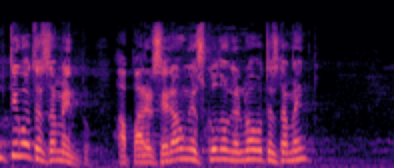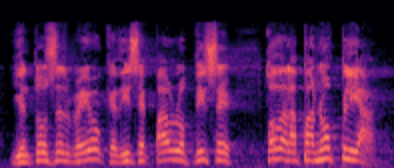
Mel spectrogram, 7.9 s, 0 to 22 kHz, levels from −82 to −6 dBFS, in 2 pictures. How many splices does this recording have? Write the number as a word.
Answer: one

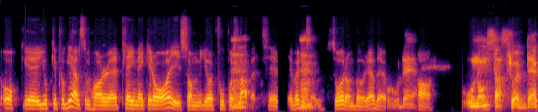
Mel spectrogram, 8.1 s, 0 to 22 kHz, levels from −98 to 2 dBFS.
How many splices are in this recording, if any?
two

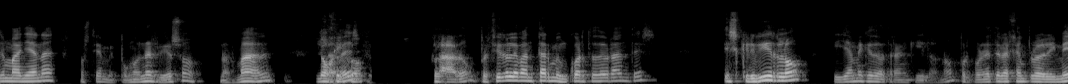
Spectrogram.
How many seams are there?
one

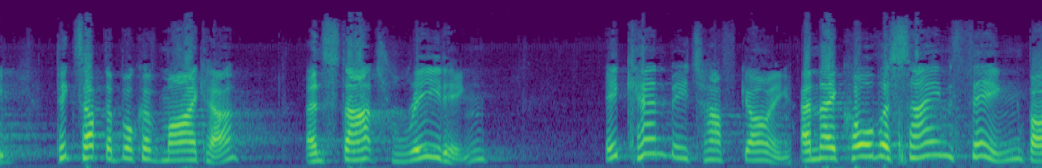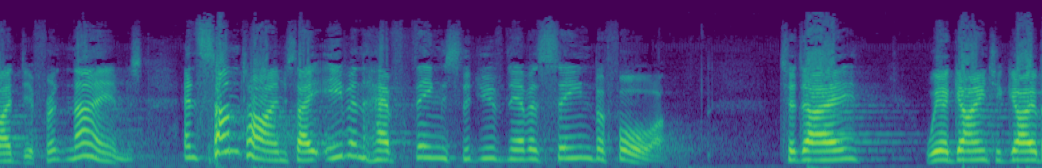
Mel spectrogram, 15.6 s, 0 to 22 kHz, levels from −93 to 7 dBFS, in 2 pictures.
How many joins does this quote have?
one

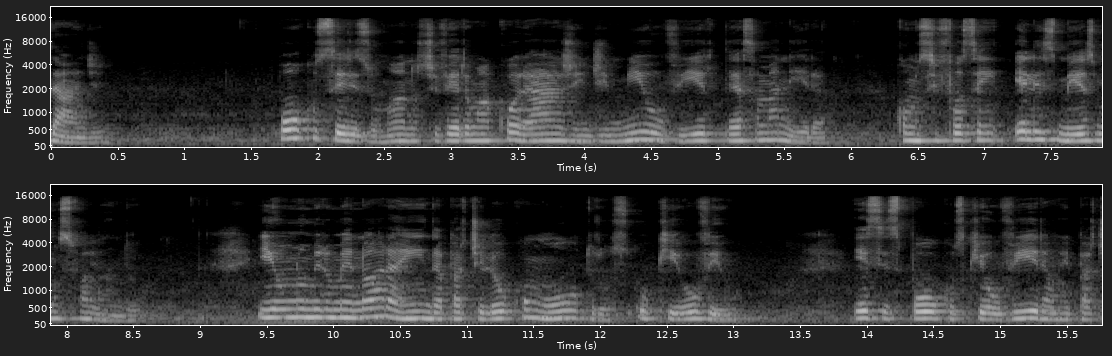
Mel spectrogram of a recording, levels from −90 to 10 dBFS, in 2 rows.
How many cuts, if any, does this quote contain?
one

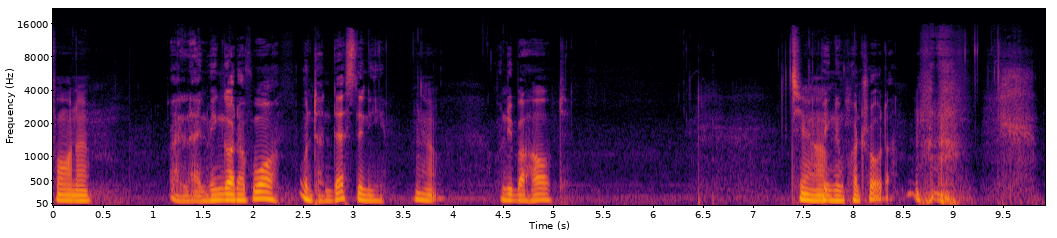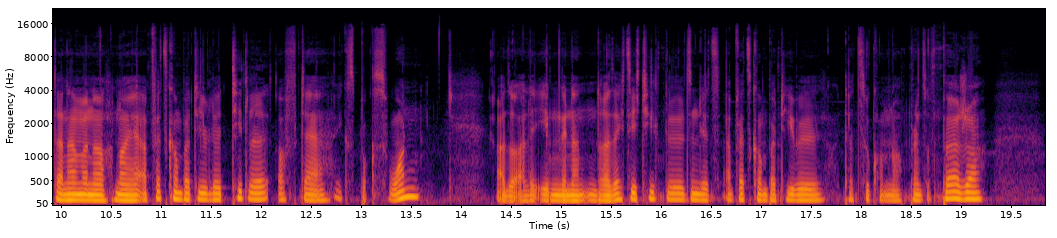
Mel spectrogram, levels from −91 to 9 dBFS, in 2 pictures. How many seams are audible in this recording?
one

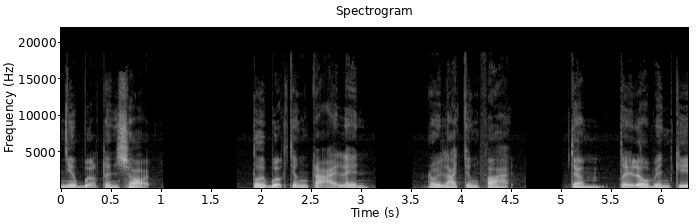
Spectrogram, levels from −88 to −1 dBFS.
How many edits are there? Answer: one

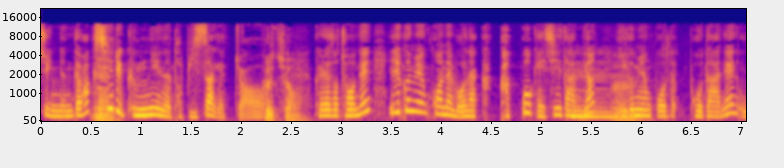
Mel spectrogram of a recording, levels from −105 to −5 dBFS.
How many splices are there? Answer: zero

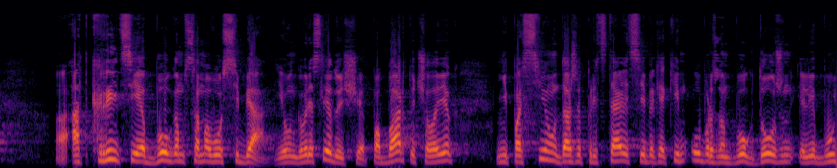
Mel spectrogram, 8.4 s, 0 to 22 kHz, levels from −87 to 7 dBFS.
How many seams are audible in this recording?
zero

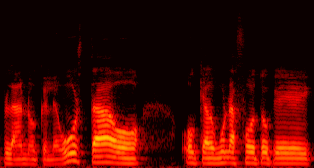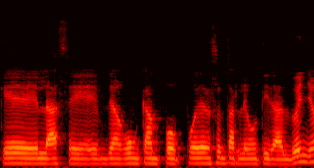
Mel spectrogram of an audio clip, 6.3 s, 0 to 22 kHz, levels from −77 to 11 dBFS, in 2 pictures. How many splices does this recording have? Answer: one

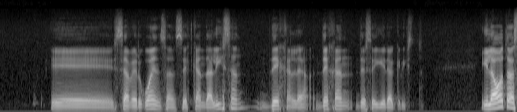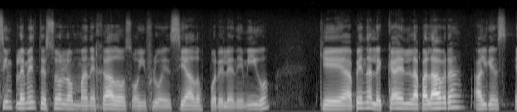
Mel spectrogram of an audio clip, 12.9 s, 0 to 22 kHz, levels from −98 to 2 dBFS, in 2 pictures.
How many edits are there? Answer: zero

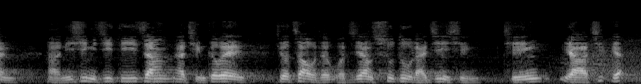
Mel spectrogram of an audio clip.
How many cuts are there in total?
one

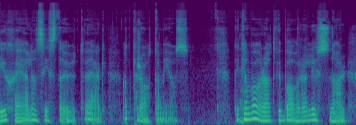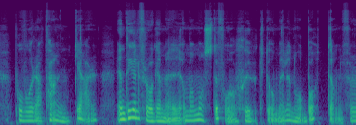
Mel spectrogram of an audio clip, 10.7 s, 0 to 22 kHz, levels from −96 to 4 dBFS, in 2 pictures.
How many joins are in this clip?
two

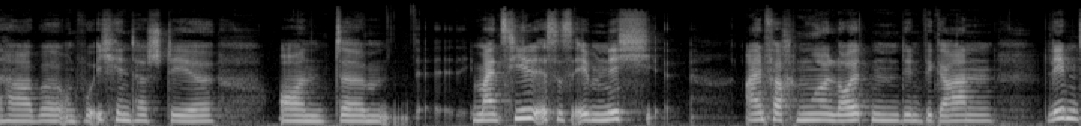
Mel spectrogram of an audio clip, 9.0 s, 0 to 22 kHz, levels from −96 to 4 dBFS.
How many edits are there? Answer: one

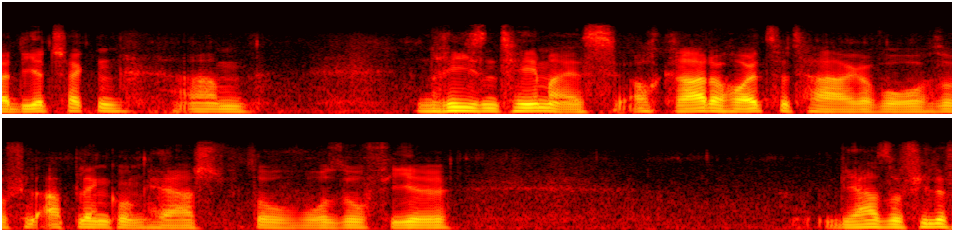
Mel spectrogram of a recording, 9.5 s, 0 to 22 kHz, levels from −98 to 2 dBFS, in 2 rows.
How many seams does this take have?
zero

